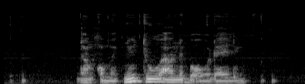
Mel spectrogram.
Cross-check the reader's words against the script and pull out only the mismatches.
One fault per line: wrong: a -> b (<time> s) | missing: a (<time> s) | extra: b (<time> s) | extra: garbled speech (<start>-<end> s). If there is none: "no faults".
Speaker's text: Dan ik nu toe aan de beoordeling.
extra: kom (0.9 s)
